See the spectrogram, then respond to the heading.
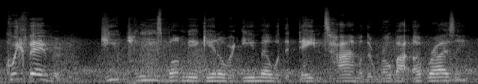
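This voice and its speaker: A man's voice: fairly high pitch, fast, natural voice. Man as breezy billionaire boss over roaring vehicle noise. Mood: jovial, glib. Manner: breezy, glib, boisterous. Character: eccentric billionaire tech boss, breezy, self-absorbed. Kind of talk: sci-fi audio comedy acting. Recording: very noisy car phone call, vehicle roar.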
